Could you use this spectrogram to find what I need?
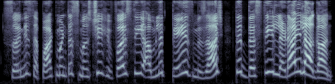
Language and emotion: Kashmiri, angry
